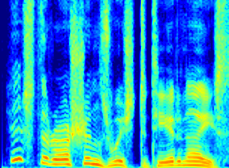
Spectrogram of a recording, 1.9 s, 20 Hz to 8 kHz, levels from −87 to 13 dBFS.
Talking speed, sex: 190 wpm, male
